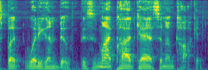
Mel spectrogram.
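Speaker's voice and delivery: ordinary talk, nothing marked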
